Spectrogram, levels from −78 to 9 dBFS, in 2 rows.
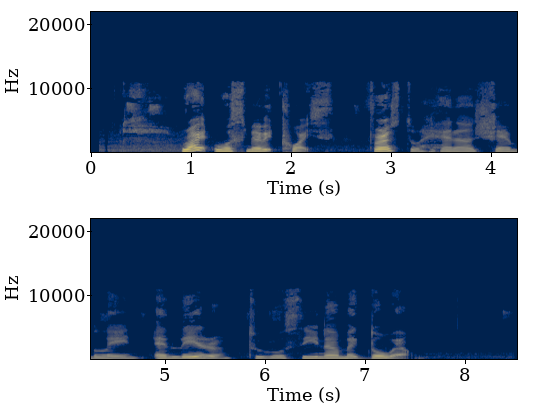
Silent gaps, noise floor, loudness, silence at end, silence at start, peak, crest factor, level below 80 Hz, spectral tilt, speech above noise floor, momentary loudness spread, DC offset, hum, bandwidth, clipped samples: none; -67 dBFS; -24 LUFS; 1.1 s; 0.3 s; -2 dBFS; 22 dB; -72 dBFS; -5 dB/octave; 44 dB; 20 LU; under 0.1%; none; 11.5 kHz; under 0.1%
